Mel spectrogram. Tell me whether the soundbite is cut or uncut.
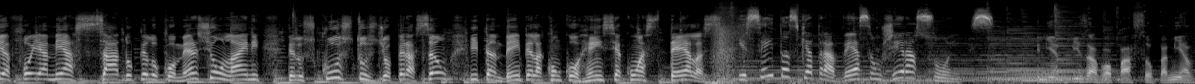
cut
